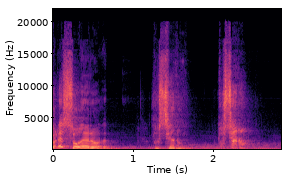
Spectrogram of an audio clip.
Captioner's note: whispering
